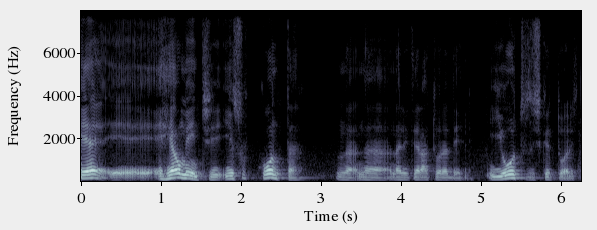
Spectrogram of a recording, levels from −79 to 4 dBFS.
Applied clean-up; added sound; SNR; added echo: none; none; none; none.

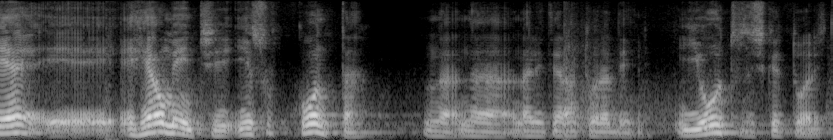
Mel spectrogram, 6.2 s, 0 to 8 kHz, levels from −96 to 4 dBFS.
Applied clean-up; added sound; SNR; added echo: neural separator model SepFormer DNS4.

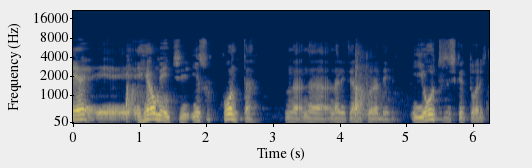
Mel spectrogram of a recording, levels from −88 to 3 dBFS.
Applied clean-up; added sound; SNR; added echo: classical method WPE with log-MMSE.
